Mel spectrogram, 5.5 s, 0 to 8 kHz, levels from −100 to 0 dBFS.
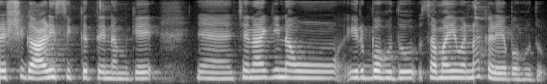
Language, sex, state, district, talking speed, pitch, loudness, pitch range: Kannada, female, Karnataka, Shimoga, 110 wpm, 230 Hz, -19 LUFS, 215-245 Hz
